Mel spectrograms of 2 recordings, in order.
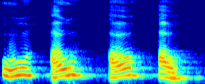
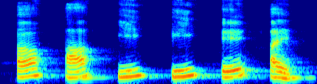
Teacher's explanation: ये वृत्ताकार वे होते हैं जिनमें होठ गोल हो जाता है, अवृत्ताकार होते हैं जिनमें गोल ना होकर ऊपर नीचे फैल जाते हैं, उन्हें कहते हैं अवृत्ताकार।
